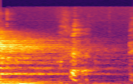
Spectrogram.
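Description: The final chord of a live emo/punk rock band ringing out and dying away after the loud ending, low bass and guitar notes fading steadily, with a faint downward sliding note about a second in.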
